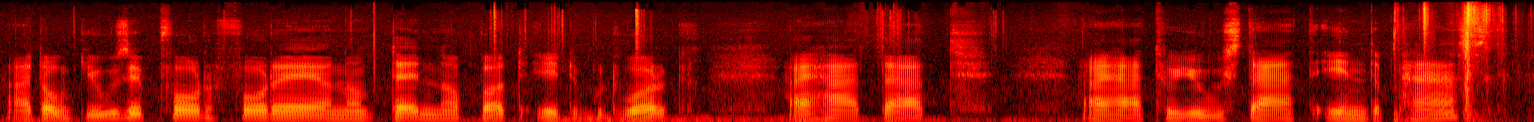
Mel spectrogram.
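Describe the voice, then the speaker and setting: A man presenting an informal, unscripted how-to demonstration in a halting, hesitant way. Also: lowish voice, steady tone, darkish tone, slight background noise. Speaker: video presenter, radio hobbyist.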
